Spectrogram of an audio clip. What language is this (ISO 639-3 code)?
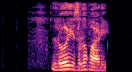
pus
